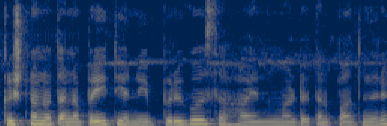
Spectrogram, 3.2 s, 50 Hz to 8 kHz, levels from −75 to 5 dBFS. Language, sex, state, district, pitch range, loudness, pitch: Kannada, female, Karnataka, Belgaum, 185-210 Hz, -28 LUFS, 195 Hz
